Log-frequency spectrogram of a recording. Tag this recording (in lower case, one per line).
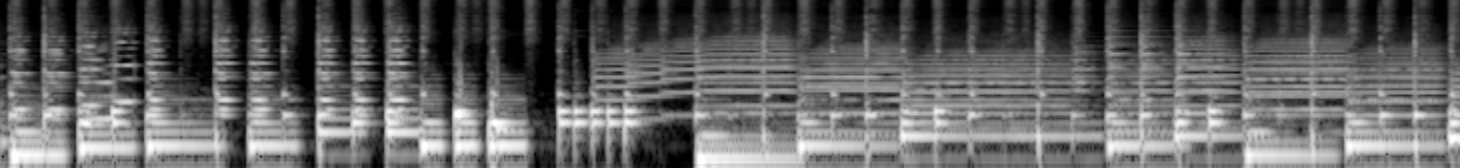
music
